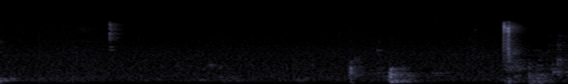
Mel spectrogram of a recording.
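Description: Quiet handling noises as someone picks up water and takes a drink: a few soft clicks and bumps spread over several seconds, with no talking.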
